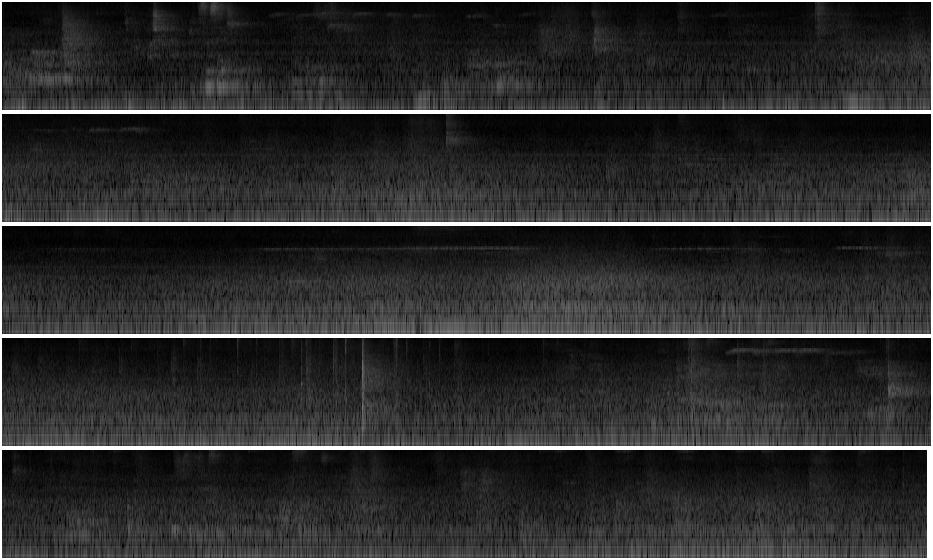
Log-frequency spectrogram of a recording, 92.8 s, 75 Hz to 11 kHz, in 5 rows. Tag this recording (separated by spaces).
porto field-recording a athmosphere morning smc2009 inside church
